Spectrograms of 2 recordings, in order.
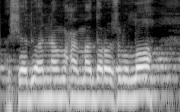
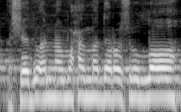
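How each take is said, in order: Both takes have the same delivery.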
